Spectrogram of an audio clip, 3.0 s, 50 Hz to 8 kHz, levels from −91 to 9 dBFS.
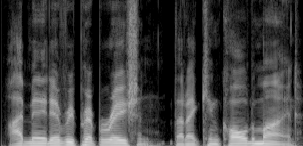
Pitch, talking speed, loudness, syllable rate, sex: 110 Hz, 200 wpm, -15 LUFS, 5.7 syllables/s, male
